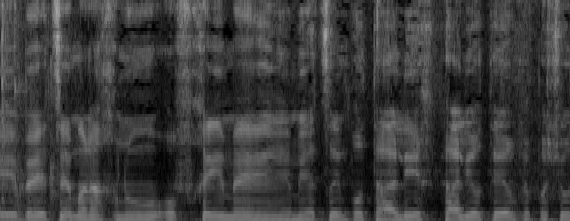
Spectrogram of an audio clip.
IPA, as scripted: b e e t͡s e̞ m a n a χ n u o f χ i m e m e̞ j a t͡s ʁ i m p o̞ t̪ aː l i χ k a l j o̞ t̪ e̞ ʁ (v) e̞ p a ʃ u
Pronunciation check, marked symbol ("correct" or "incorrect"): correct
